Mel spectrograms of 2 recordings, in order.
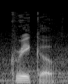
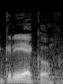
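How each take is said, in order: First: The name is said the American way. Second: The name is said the Latin American Spanish way.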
